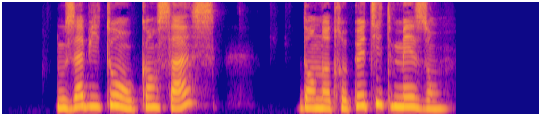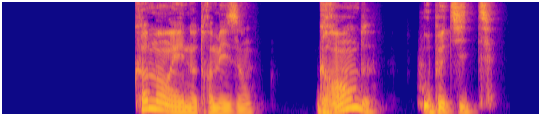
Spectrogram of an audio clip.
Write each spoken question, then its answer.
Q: Comment est notre maison?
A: Petite. Notre maison est petite.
